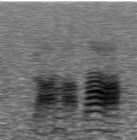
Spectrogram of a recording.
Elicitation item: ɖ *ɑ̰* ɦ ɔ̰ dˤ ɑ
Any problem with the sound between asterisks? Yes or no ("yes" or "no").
no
